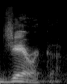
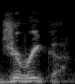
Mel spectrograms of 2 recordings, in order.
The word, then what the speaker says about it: Jerika: You keep telling people your name is pronounced Jerica. I have it on good authority that your name is pronounced Jerika. So in case you did not know, with your souse meat eat ass, your name is pronounced Jerika. Stop trying to convince people that it's Jerica.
